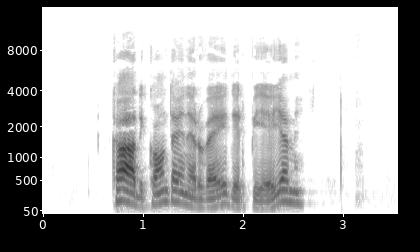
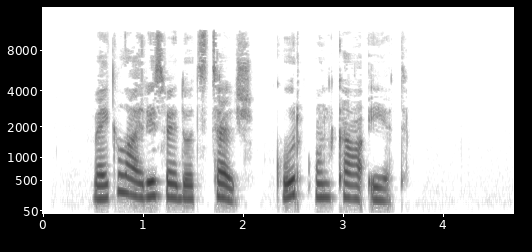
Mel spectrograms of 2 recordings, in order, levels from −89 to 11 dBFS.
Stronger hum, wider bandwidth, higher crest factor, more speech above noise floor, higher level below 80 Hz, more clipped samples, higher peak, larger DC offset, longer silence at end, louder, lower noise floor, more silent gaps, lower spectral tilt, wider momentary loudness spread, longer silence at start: neither; second, 9.6 kHz vs 11.5 kHz; first, 22 dB vs 16 dB; second, 51 dB vs 55 dB; first, -70 dBFS vs -76 dBFS; neither; first, -4 dBFS vs -8 dBFS; neither; second, 0.95 s vs 1.25 s; about the same, -24 LUFS vs -24 LUFS; second, -74 dBFS vs -78 dBFS; neither; first, -6.5 dB/octave vs -5 dB/octave; first, 16 LU vs 9 LU; first, 0.7 s vs 0.5 s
